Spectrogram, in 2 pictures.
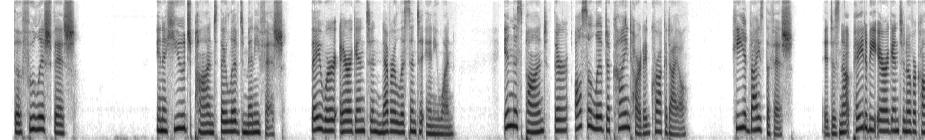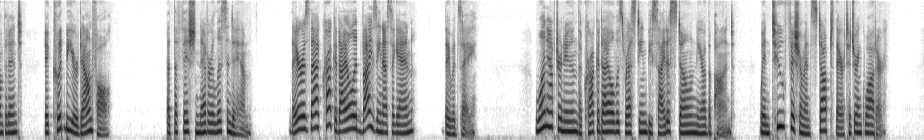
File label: Female American Voice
